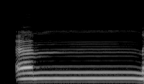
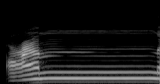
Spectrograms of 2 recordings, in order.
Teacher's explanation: حمزہ ساکن ہوگا تو جھٹکے کے ساتھ پڑھیں گے، اور اگر عین ساکن ہوگا تو نرمی کے ساتھ بغیر جھٹکے کے پڑھیں گے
